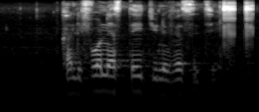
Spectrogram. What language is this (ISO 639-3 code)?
sot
